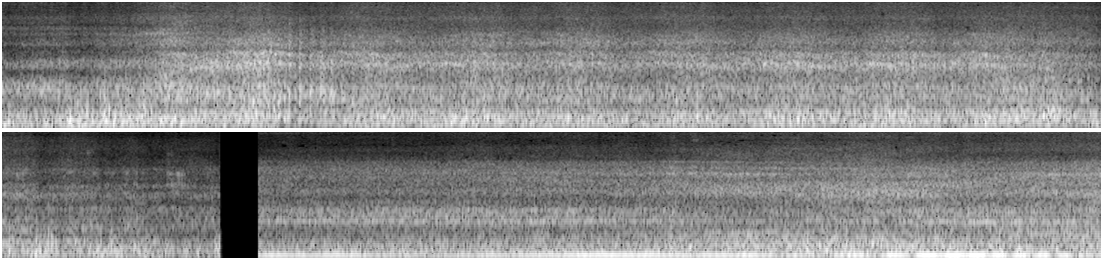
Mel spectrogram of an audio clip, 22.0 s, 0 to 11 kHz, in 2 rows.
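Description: A passenger train passing close by, with wheels clattering on the rails. About 13 seconds in, the sound breaks off at an edit. A second train then passes, with a strong steady low hum that pulses near the end.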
